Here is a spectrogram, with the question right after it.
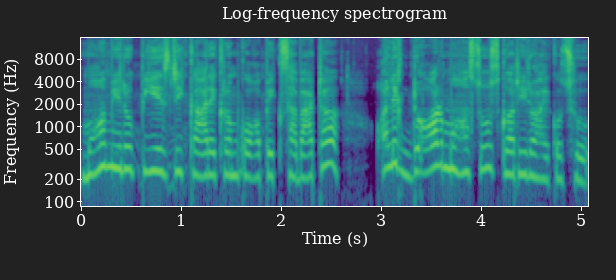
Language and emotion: Nepali, fearful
